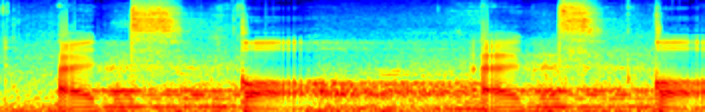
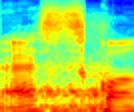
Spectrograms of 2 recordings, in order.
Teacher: huruf ta tempatnya ujung lidah bertemu dengan gusi bagian atas ujung atau ujung gusi bagian atas atau Pangkal gigi seri atas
